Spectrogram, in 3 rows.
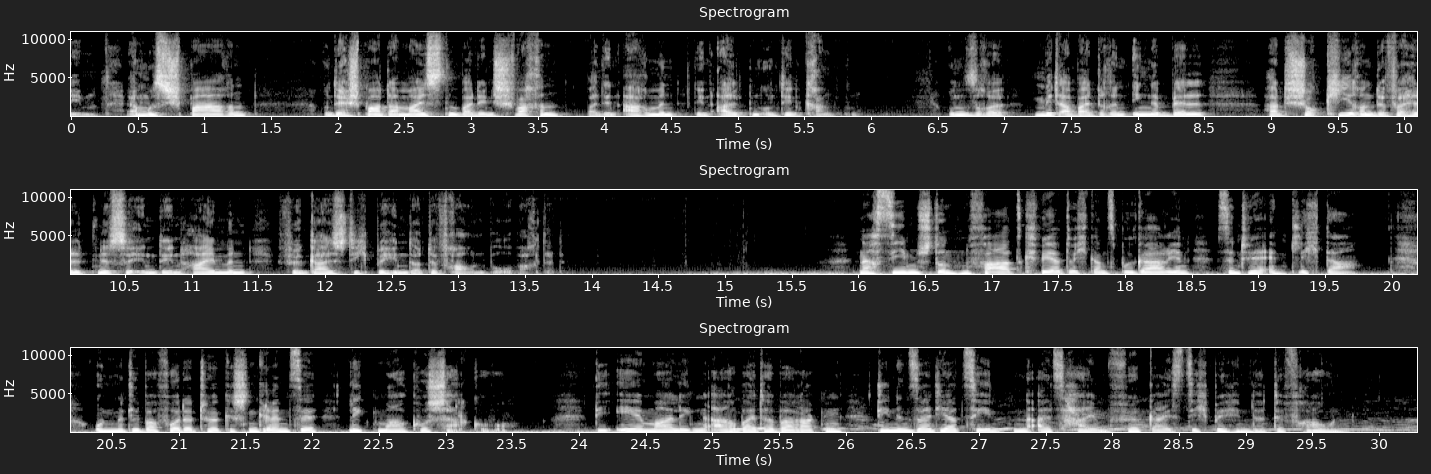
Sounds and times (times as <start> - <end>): Speech: 0.0 - 6.0, 6.6 - 13.8, 16.0 - 30.2.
